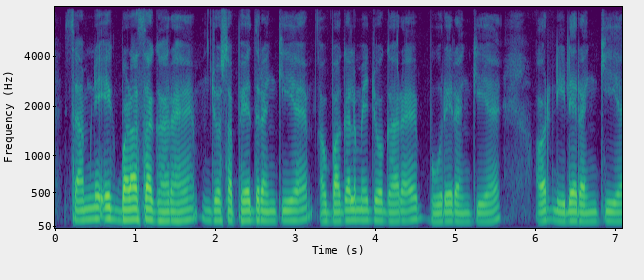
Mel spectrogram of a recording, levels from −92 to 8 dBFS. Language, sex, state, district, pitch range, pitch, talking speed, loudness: Hindi, male, Andhra Pradesh, Krishna, 120-135 Hz, 130 Hz, 230 wpm, -19 LUFS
